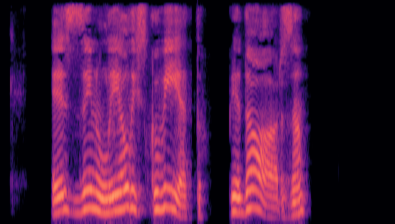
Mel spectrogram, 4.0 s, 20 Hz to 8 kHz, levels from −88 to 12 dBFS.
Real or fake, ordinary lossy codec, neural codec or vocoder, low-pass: real; AAC, 32 kbps; none; 7.2 kHz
